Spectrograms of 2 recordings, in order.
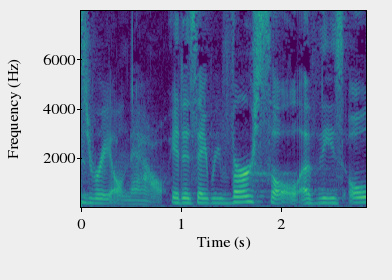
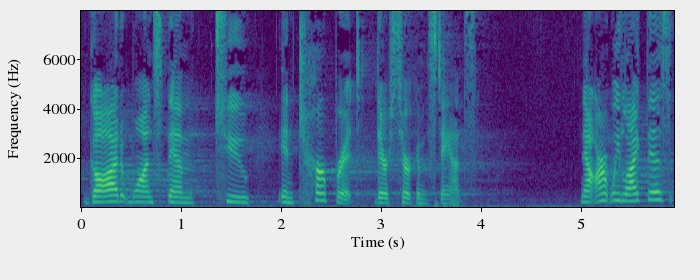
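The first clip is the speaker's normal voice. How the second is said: normal talking voice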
